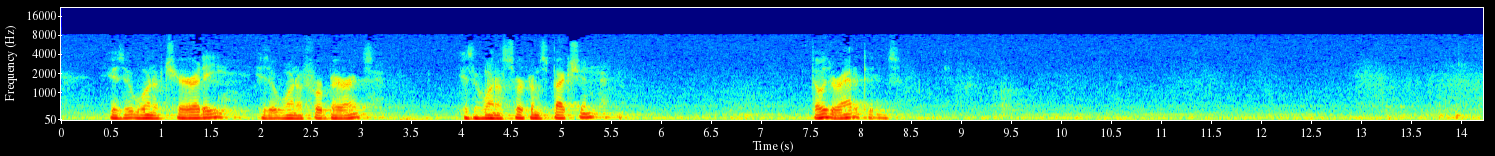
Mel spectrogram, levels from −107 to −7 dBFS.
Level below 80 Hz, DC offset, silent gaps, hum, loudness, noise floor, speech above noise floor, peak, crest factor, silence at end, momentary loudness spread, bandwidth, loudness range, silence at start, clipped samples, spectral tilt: -50 dBFS; under 0.1%; none; none; -25 LUFS; -47 dBFS; 24 dB; -10 dBFS; 18 dB; 0 s; 25 LU; 6.6 kHz; 22 LU; 0 s; under 0.1%; -9.5 dB/octave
